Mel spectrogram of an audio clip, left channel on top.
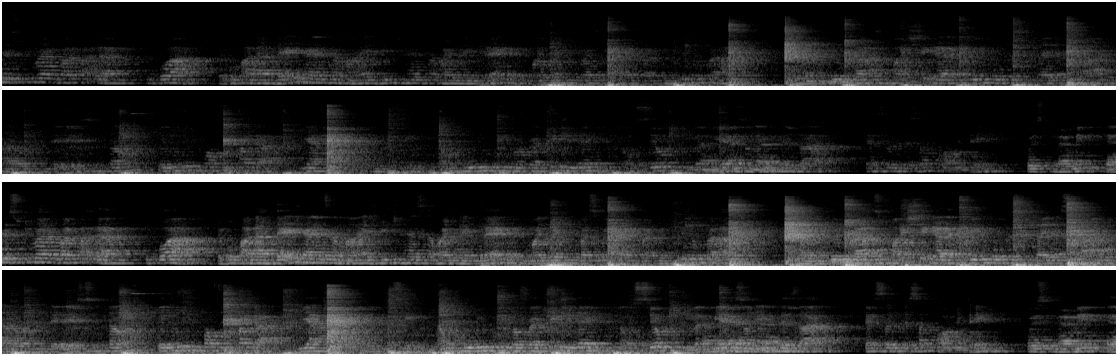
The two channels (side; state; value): left; quieter; 8.3 dB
